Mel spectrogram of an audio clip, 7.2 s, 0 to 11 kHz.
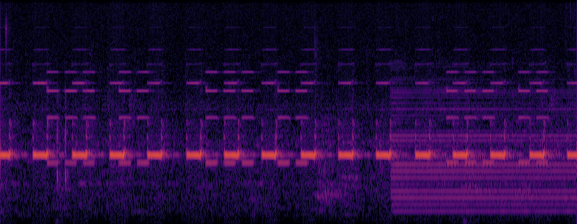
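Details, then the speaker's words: Blood pressure measurement tone from a simulated iSimulate monitor, steady repeating beeps about two a second while it takes a reading; the cuff does not actually inflate, and the result is a preset 100/64. "you can hear that it's making the same noise that it would do if it was recording a blood pressure um but obviously the cusp cuff doesn't actually inflate"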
